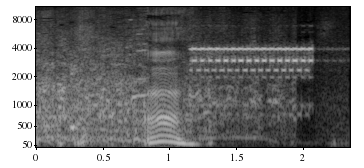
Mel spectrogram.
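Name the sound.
telephone ringing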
